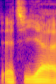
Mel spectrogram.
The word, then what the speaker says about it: je: First of all, he said ja. It's not even pronounced ja. It's ja. It's J's like a Y, right?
